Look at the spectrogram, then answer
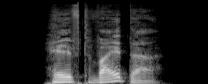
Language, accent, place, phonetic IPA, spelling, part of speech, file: German, Germany, Berlin, [ˌhɛlft ˈvaɪ̯tɐ], helft weiter, verb, De-helft weiter.ogg
- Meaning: inflection of weiterhelfen: 1. second-person plural present 2. plural imperative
